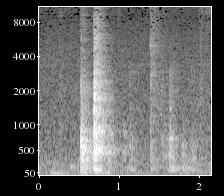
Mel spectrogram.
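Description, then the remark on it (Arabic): A door is pushed shut, two quick solid wooden thuds followed a moment later by a couple of softer knocks and rattles, with no one speaking. “اقفلي الباب وراك”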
